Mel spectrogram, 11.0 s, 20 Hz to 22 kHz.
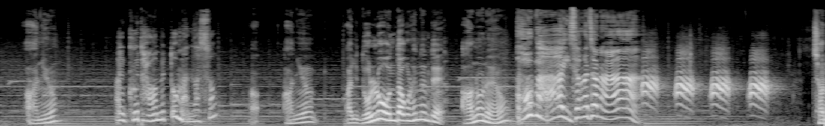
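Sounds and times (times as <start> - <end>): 
speech: 0.4 - 0.9, 1.5 - 8.6
crow cawing: 8.2 - 10.6.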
